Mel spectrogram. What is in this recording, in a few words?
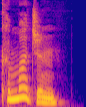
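"curmudgeon", British English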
